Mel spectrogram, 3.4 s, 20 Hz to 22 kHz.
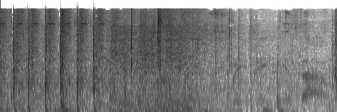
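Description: Short bursts of gunfire from a rifle in Black Ops 3 multiplayer crack out in a fast, repeated rhythm, then give way to scattered distant shots and quieter game noise.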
